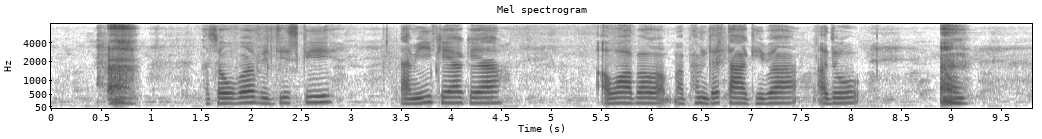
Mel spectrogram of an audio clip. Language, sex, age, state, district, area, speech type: Manipuri, female, 60+, Manipur, Imphal East, rural, spontaneous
